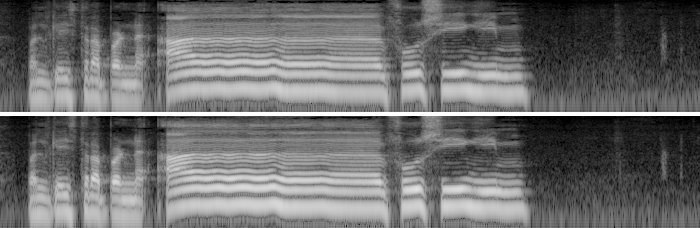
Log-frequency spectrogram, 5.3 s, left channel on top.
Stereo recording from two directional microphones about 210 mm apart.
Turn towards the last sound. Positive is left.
turn(degrees=-15)  # may be behind; listen again after turning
